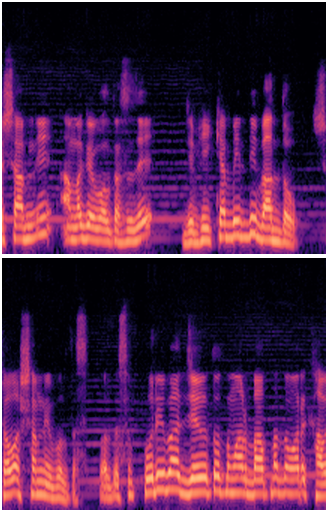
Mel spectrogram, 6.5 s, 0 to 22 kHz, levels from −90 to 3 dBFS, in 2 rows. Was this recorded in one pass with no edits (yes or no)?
no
